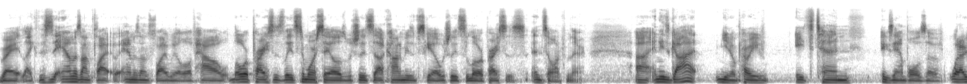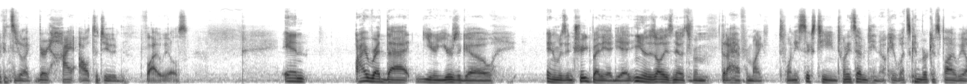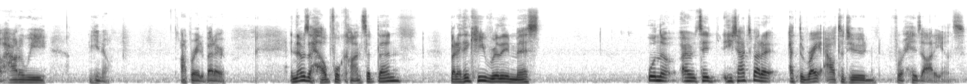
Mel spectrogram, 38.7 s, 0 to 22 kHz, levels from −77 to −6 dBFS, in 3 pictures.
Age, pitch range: 20-39, 100-135 Hz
